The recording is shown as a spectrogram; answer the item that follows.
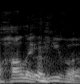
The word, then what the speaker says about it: Haleiwa: Like highway, exactly. like highway, Halewa. Like, oh man. Now I know. Now I know about Panana. Panana. Is it Panana? Yeah, Panana. So Panana. Or maybe Yeah, we're so- saying it wrong. No, I don't think Nah, so. I think you guys. Panana. Nope. Banana Street and Halewa. Yeah, I was like, oh, Haleiwa.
